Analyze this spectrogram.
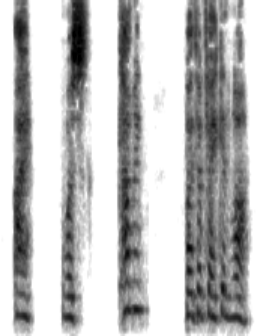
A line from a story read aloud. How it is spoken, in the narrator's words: she panted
